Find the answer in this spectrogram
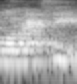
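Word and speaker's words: Koresy: Misalnya Koresi, nah itu nama raja, tapi bacanya Kores.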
